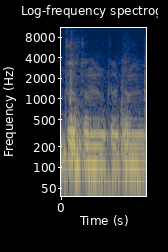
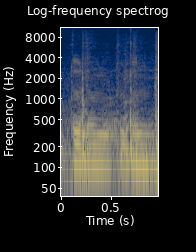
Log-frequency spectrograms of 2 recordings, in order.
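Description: The two takes are said the same way.

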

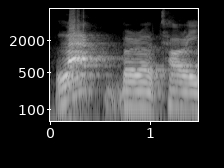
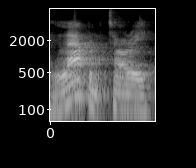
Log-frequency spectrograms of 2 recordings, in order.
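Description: First: Said in the usual way. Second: LABORATORY said quickly as one run; quick pronunciation. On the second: Shown as a demonstration. Teacher models laboratory for learners, read quickly. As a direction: say "laboratory" faster, syllables run together. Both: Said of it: "đọc nhanh này".

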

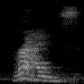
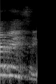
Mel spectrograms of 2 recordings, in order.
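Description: First: "rice" as one syllable, "ryce", falling; English pronunciation. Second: "rice" quickly read in Spanish as "ree-seh"; as spelt. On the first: Teacher showing pupils how it is pronounced, "rice" softly as "ryce". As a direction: model "rice" softly with the English eye vowel. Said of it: "y se pronuncia". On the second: Teacher recalling how it is written, "rice" in Spanish spelling sounds. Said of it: "Se escribe rice". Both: Shown as a demonstration.

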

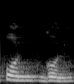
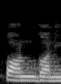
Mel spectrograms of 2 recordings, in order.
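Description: First: পণ গণ with rounded o, "pon gon"; wrong closed o. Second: পণ গণই with open ɔ, "pawn gawn-i"; open vowels. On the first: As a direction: say পণ গণ with both vowels closed to o. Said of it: "হবে না". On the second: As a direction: say পণ গণই with both vowels wide. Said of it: "এগুলো পণ গণই হবে". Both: Shown as a demonstration.

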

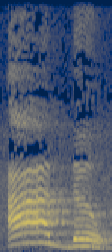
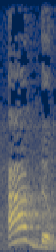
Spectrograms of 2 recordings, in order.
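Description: First: "Adão" very slow, split as A - dão; syllable-by-syllable. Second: Said in the usual way. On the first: Shown as a demonstration. Teacher joining syllables for the class, slow and split. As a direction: stretch out both syllables of "Adão". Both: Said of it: "a junção dessas sílabas".

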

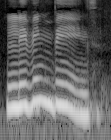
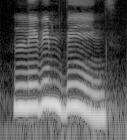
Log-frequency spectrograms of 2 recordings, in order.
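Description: First: "Living beings" repeated in English, G kept very soft. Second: "living beings" said slowly, each word clear, with the final G kept very soft; soft G in English. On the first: Teacher repeats "Living beings" for the class, soft final G. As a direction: say "Living beings" once more, G barely sounded. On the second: Teacher slowly models "living beings" for Spanish-speaking students, soft G. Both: Shown as a demonstration. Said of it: "que se pongan la G como que muy suave".

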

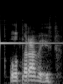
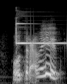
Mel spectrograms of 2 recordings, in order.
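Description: First: Lower, softer falling statement; resigned confirmation. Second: High, rising incredulous question; surprised question. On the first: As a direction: let it drop in resignation. Answers own question flatly. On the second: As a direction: ask it with disbelief, pitched up. Questions, then repeats it resignedly. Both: Real, not acted.

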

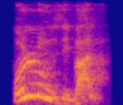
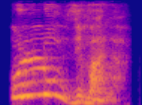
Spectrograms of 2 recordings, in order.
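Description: First: Said in the usual way. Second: كلهم thrown much higher and slower with heavy stress; emphatic repeat. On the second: Real, not acted. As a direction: lift كلهم high and drag it out in scorn. Repeats insult, second time emphatic. (تشديد على كلهم بصوت أعلى وأبطأ)

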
